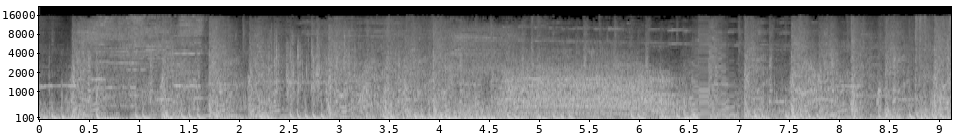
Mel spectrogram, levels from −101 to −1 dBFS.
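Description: From 6.54 to 6.99 s there is robotic sound from repeated short buffers. The audio becomes a rigid, metallic buzz at 93.8 Hz. Most of that stretch is repeated material. Likely, input arrived too slowly, so a 10.7 ms slice kept looping.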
